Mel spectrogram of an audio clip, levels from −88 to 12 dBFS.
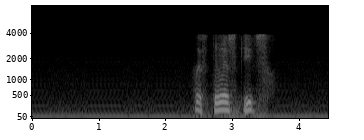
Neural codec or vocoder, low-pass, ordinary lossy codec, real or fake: codec, 16 kHz, 0.5 kbps, FreqCodec, larger model; 7.2 kHz; AAC, 16 kbps; fake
